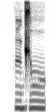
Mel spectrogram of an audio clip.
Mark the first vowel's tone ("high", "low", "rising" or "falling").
low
